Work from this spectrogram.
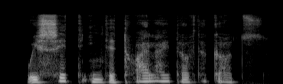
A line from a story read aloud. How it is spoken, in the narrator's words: Hercule Poirot murmured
